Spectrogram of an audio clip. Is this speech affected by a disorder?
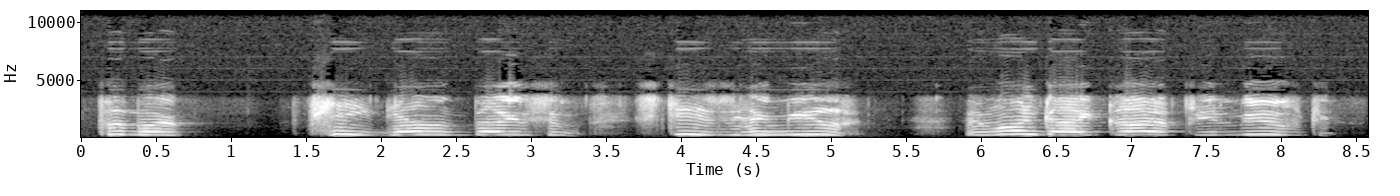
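Yes: cerebral palsy.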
